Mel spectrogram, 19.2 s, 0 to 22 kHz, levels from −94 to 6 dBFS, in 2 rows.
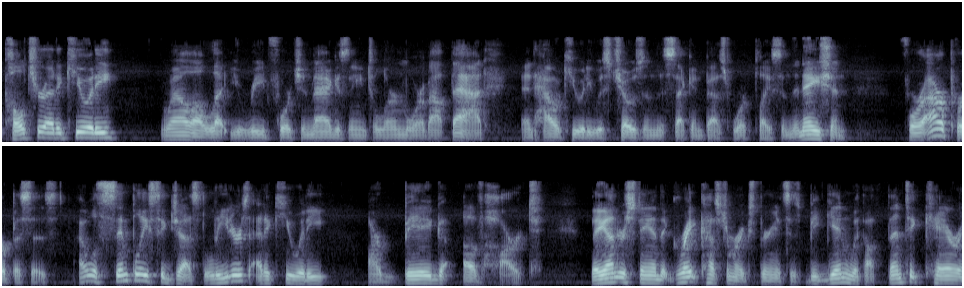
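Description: No technical faults turn up anywhere in this speech recording. It comes through a Bluetooth mSBC headset codec that is working as intended, so the sound stops at about 7.7 kHz and carries the light grain of that codec on louder passages.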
